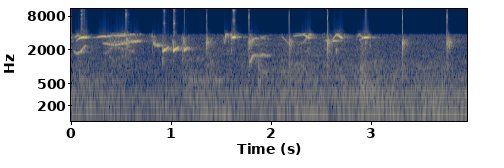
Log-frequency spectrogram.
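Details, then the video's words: Oriental magpie-robin, a recording meant for trapping and training birds to sing: scattered short chirps and whistled slurs at varying pitch, with occasional sharp clicks over a soft background hiss. "Tiếng chích chòe than chuyên dùng đi bẫy và luyện giọng chim hót hay mỗi ngày"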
